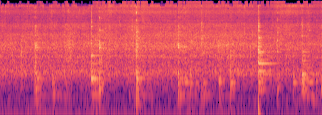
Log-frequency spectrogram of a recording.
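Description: A tomato and spice mixture with salt fries in a pan over a constant sizzle, while a spoon clacks and scrapes through it in regular strokes about once a second.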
